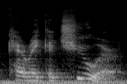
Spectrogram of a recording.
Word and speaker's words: caricature: I słuchajcie, jeden wyjątek tak naprawdę, który tutaj się doszukałem, jest taki, że w rzeczowniku to ture nie czyta się cze, tylko jest ue, caricature.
